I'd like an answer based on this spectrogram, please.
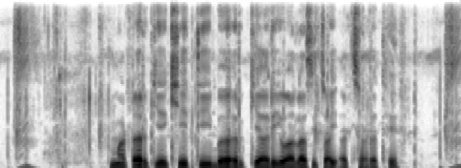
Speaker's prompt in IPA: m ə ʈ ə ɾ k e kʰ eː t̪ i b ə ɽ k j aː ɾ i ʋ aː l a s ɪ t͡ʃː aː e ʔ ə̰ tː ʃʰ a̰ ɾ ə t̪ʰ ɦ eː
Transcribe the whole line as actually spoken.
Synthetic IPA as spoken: m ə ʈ ə ɾ k e kʰ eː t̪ i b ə ɾ k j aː ɾ i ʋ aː l a s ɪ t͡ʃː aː i ʔ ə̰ tː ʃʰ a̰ ɾ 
